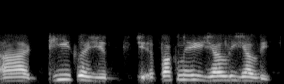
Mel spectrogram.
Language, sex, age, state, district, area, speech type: Kashmiri, male, 18-30, Jammu and Kashmir, Kupwara, rural, conversation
